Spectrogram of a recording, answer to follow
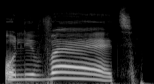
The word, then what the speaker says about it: олівець: Який наголос в нас тут буде? Який наголошений склад? Останній. Олівець.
